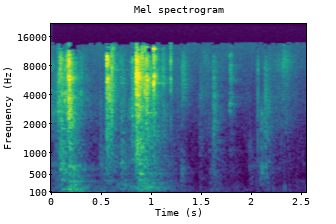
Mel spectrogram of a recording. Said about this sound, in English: So I'll just unlock the door.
